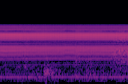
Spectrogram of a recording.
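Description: A steady electrical buzz with a thin high whine, unchanging throughout: the recording's own background noise heard in a pause in the singing.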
